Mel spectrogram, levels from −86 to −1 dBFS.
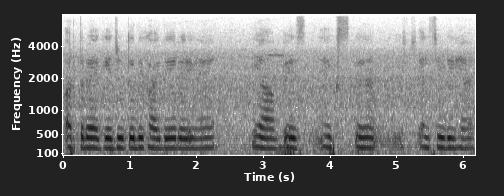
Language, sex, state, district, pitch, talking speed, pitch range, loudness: Hindi, female, Haryana, Rohtak, 210 Hz, 145 wpm, 205-215 Hz, -15 LUFS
